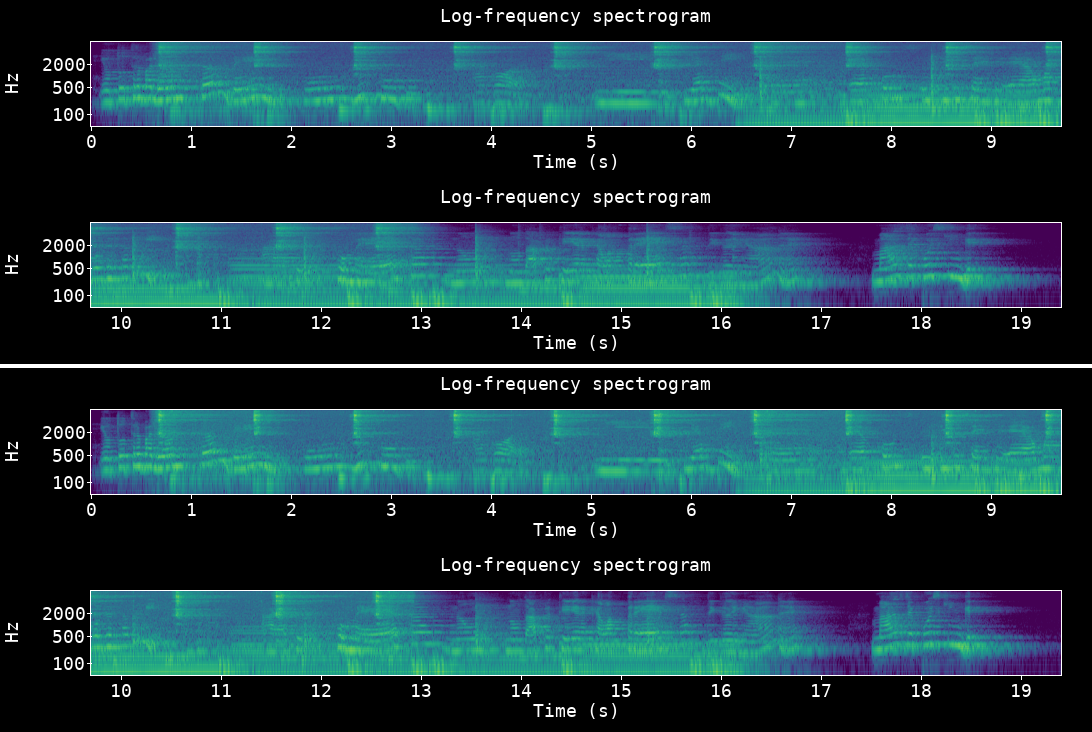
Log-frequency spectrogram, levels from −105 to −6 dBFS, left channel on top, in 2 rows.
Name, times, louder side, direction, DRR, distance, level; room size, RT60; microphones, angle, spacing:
voice 1, 0.1-3.2 3.8-4.3 5.0-7.3 7.5-10.8 11.4-16.8 17.5-18.5, right 2 dB, 50° right, 2 dB, 1.6 m, -43 dB
Tick-tock, 0.6-12.9, right 9 dB, 65° right, 0.7 m, -36 dB
sound 1, 6.4-16.2, equal, 40° left, 1.5 m, -43 dB
14.5 x 13.5 x 2.6 m, 0.96 s
head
